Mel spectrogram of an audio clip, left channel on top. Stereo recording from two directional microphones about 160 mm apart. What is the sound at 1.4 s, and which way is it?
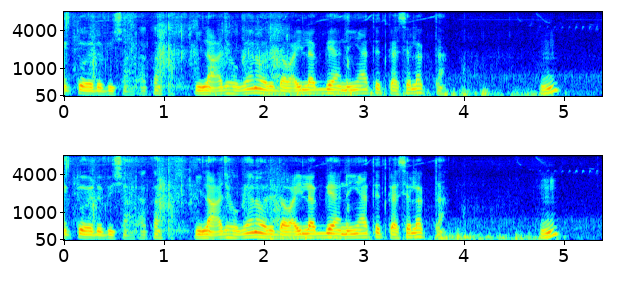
Speech, 45° right (ahead or behind).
